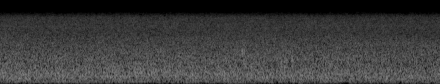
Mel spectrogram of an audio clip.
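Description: Creek water rushes and tumbles along Cabin Creek Trail, a dense, continuous roar of flowing and falling water heard close and alone with no voices.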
